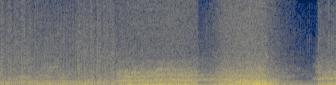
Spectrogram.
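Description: A motorcycle engine revs.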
